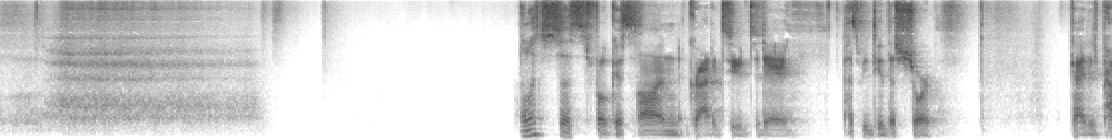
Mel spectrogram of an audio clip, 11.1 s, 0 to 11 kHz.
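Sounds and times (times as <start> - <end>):
deep breath exhaled from the mouth during a guided gratitude meditation: 0.0 - 2.8
faint breath puffs: 0.0 - 2.9, 9.4 - 10.6
speech: 5.2 - 9.6, 10.7 - 11.1.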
